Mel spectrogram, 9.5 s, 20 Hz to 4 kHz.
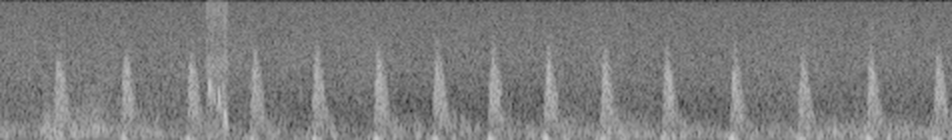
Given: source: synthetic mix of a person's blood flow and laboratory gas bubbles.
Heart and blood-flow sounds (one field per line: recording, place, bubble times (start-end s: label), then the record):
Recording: Doppler ultrasound of blood flow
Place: subclavian vein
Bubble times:
2.06-2.31 s: bubbles
From the record:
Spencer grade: 2 (many but less than half of the cardiac periods contain bubble signals, singularly or in groups)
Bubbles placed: anywhere in the cardiac cycle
